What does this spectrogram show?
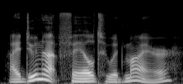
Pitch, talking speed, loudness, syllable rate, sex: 145 Hz, 195 wpm, -17 LUFS, 4.9 syllables/s, male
